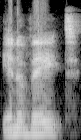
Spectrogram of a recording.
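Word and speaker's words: Inov-8: this next brand you may not know it's pronounced innovate it's like a trail like trail running /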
